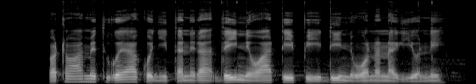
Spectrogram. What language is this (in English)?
Kikuyu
